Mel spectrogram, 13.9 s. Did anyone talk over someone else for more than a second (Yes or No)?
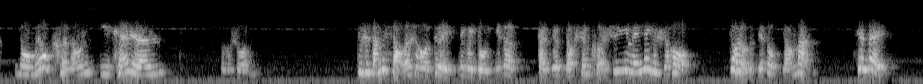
No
